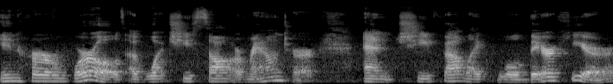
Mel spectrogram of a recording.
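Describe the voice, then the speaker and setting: Light background noise is audible. The intonation is lively. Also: woman. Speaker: vlogger. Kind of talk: casual vlog chat. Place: home room. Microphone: webcam.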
